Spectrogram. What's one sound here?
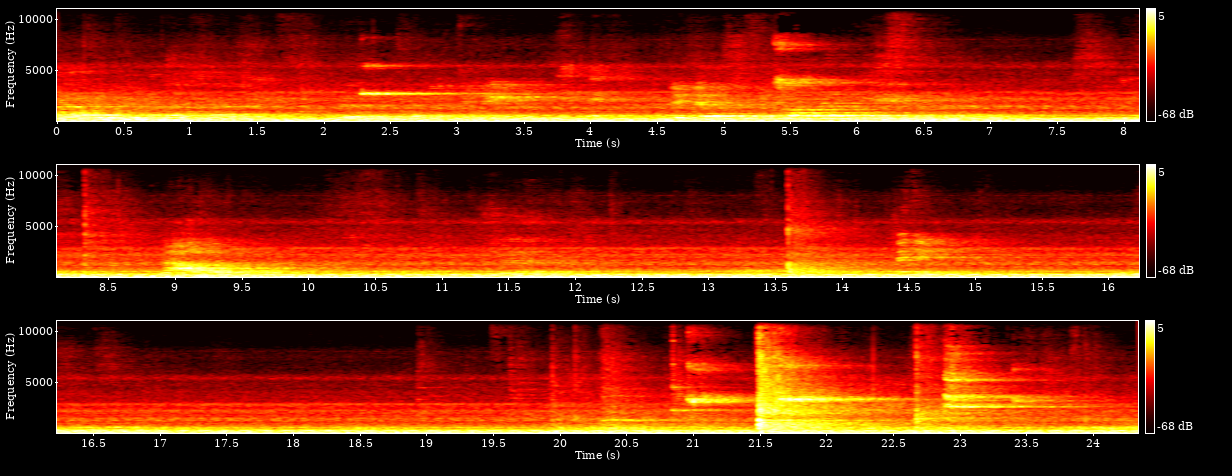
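Rackets hit a shuttlecock back and forth with sharp pops in a large echoing hall.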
